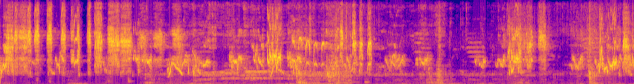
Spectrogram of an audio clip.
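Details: A female budgerigar in the breeding period, laying eggs, gives busy, continuous chatter of rapid high chirps, warbles and scratchy squawks.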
